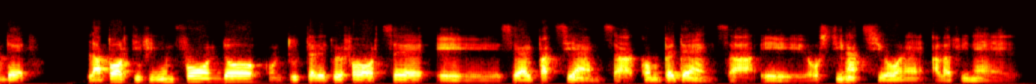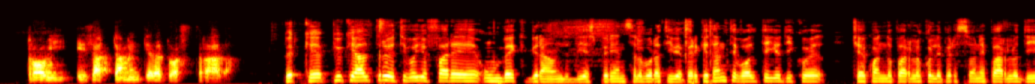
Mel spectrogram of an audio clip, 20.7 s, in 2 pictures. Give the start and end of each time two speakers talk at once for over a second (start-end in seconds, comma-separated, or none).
none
